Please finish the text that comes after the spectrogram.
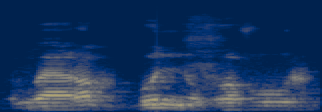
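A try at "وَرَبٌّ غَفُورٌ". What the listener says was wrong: Ghafur agak dipanjangkan. Ghafur. Iya, jadi huruf ro ini tafkhim. Ghafur.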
